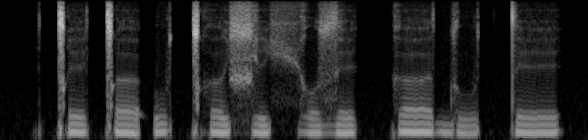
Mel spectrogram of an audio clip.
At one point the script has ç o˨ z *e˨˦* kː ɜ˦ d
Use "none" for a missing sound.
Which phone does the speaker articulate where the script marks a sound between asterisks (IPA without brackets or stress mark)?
e˨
